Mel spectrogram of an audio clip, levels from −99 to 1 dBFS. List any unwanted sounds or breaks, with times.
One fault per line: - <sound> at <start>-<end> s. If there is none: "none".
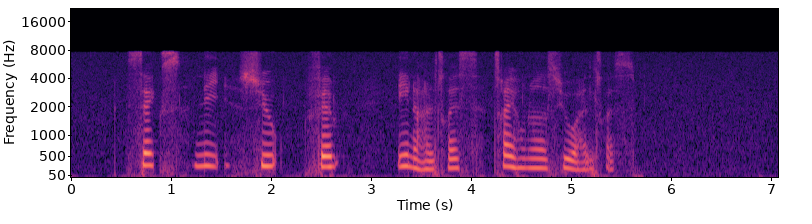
none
